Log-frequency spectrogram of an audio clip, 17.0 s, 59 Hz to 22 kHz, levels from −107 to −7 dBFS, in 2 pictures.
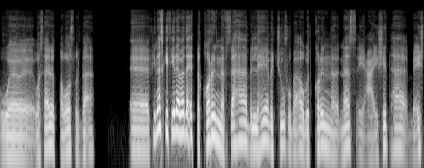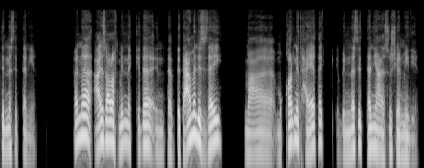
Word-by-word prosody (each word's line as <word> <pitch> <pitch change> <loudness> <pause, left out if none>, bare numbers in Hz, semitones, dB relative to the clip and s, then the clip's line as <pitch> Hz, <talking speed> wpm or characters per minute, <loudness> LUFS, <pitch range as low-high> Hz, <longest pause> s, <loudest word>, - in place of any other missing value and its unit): ووسائل 95 +4 +1
التواصُل 110 -1 -2
بقى 110 +4 -6 0.7
آآ، 110 -1 +1
في 185 - -3
ناس 240 +2 +7
كتيرة 210 0 +8
بدئت 200 -2 +6
تقارن 160 +1 +6
نَفْسها 140 +5 +1
باللي 120 -2 +1
هي 155 +4 +2
بتشوفه 125 0 -2
بقى 110 +3 -2
وبتقارن 110 -1 -1
ناس 125 -1 -3
عيشتها 105 +5 -5
بعيشة 115 +6 -7
الناس 115 0 -5
التانية، 95 -7 -14 0.8
فأنا 175 +4 +2
عايز 155 +7 0
أعرَف 155 -6 +2
منك 135 0 -4
كده 135 +3 -2
أنت 105 -1 -12
بتتعامل 160 - +1
إزاي 145 +5 0 0.5
مع 100 0 -6 0.3
مقارنة 140 +11 -1
حياتك 130 +6 -3 0.3
بالناس 105 +5 -6
التانية 125 -2 -3
على 110 -2 -3
السوشيال 100 -1 -7
ميديا؟ 90 -3 -9
120 Hz, 125 wpm, -24 LUFS, 105-140 Hz, 0.8 s, كتيرة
